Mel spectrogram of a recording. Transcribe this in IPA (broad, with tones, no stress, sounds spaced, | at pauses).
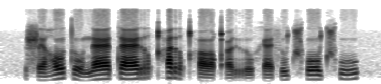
ʂ ɛ˩ ʁ o˦˥ t oː˩ n æː˦˥ t æː˦˥ r qʰ ə˦˥ r qʰ oː˩ qʼ ø˩ r o˩ x æ˩ s u˦˥ t͡ɕʰ oː˦˥ t͡ɕʰ u˦˥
